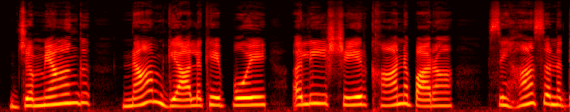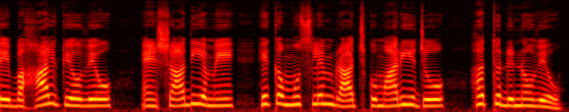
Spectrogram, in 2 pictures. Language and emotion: Sindhi, neutral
